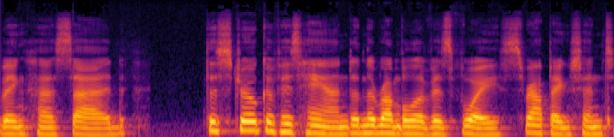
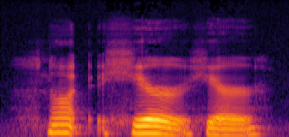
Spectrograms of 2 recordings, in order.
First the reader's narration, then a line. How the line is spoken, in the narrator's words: Sentingto mumbled into the cinnamon smoke pillow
